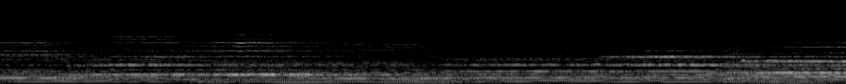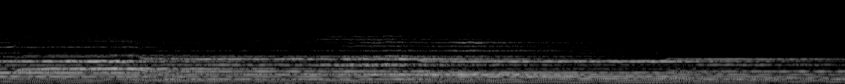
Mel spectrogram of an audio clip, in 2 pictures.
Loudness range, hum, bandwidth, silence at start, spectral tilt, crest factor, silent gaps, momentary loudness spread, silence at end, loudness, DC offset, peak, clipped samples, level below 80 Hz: 9 LU; none; 7.6 kHz; 0 s; -8.5 dB/octave; 16 dB; none; 12 LU; 0 s; -37 LUFS; under 0.1%; -20 dBFS; under 0.1%; -64 dBFS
